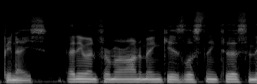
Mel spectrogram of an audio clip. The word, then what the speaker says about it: Aronomink: Aronomink. You're putting an N. There's an N in it. Aron. You're doing NG.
